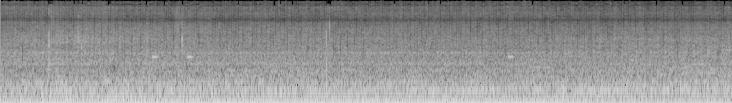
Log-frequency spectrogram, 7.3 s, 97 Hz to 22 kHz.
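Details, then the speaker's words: Toyota Hilux 1GD diesel with knocking and black smoke, scanner actuation test cutting the fourth injector at idle: uneven lumpy low shaky rumble with no steady beat, engine sound changes and shifter shakes. "भी इंजन का sound change हो गया और शिफ्टर उसी तरह से मिल रहा है।"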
